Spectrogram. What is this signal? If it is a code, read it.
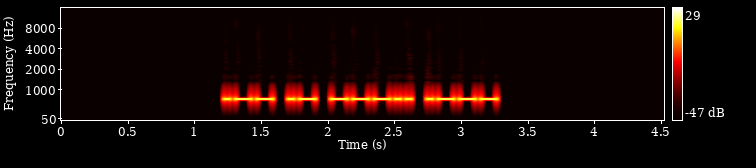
Morse code, heard as a keyed tone, about 31 wpm, 700 Hz. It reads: WA8J
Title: USA Call Signs - 4 Characters - 3x Character Spacing - 30wpm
